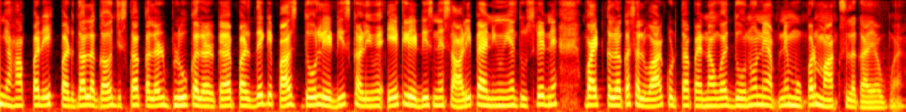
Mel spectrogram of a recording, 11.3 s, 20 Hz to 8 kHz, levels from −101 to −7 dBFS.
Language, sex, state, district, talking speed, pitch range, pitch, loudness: Hindi, female, Bihar, Jahanabad, 260 wpm, 195-220 Hz, 210 Hz, -21 LUFS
